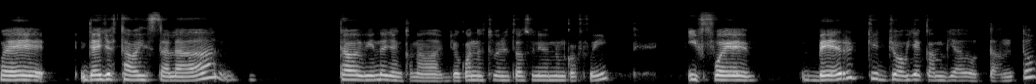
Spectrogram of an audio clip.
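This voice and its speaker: A woman at a moderate pace and medium pitch, with ordinary pitch variation, long, frequent pauses, and a dry, close sound with no echo. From Puerto Rico. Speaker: former language student, emigrant. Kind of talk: interview conversation.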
